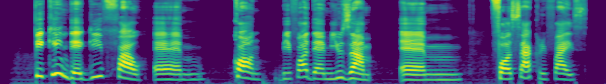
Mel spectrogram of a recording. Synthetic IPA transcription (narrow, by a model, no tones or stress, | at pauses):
pikĩndeɡivfaw | ɛm | kɔ̃nbifɔdɛ̃mjuzãm | ɛm | fɔsakɾifajs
